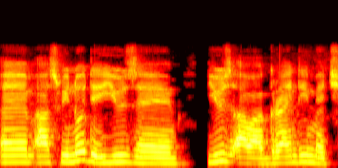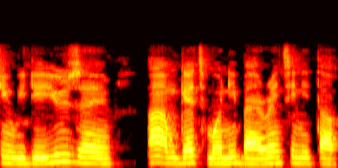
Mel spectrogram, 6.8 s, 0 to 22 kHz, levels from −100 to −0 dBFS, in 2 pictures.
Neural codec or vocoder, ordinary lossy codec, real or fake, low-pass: none; none; real; 7.2 kHz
